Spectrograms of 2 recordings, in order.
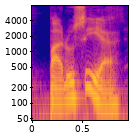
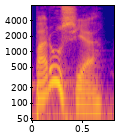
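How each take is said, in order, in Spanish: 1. El acento cae en la tercera sílaba. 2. El acento cae en la segunda sílaba. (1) "pero es parusía" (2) "Algunos la pronuncian parusia"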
